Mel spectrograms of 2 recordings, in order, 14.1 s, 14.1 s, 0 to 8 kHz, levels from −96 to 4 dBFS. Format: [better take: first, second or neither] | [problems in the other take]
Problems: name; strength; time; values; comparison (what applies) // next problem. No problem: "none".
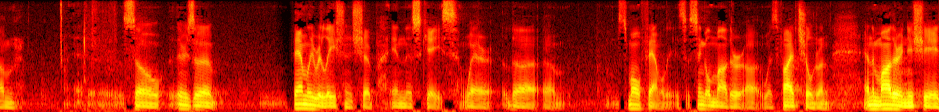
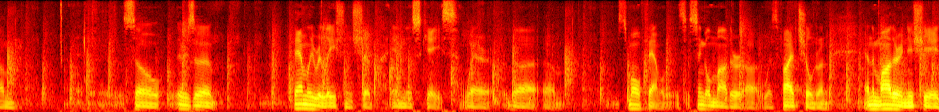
first | background sound (Run); 14 dB below the speech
